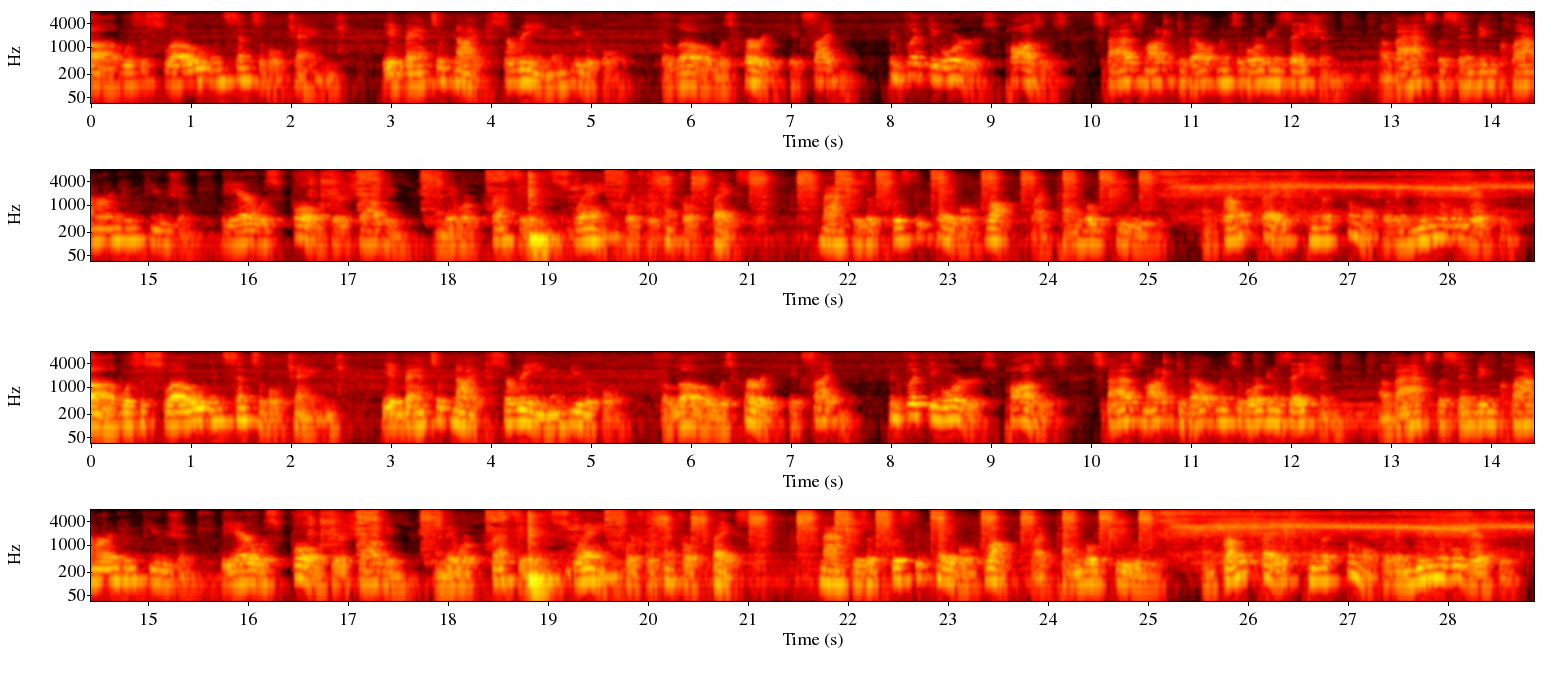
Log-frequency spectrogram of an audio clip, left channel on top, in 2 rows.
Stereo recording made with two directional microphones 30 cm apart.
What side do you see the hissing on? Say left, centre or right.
right.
